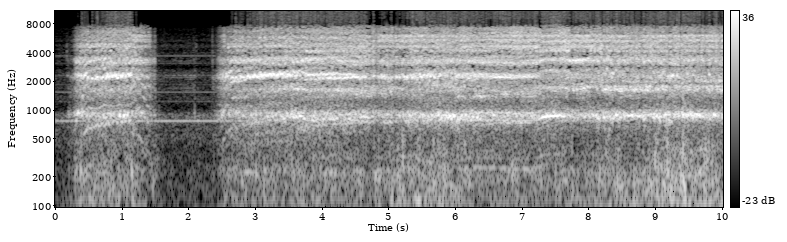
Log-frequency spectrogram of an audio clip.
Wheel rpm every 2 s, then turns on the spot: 80, 130, 200, 210, 230.
none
